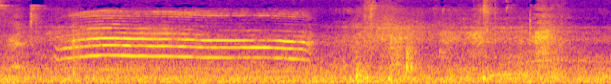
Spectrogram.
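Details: Fearless, relentless feral alley cat confronting Boston Terriers, letting out one drawn-out, level, wailing meow of nearly two seconds, rich in harmonics, over steady background hiss and scuffling.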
